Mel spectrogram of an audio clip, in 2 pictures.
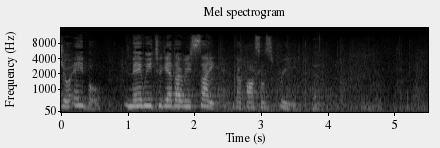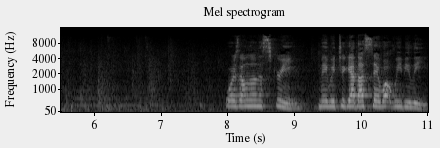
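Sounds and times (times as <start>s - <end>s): congregation shuffling and rustling: 0.0s - 9.7s.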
